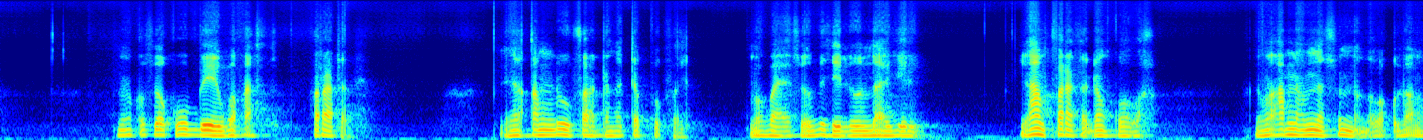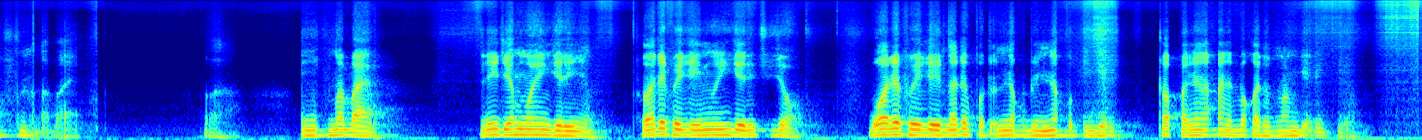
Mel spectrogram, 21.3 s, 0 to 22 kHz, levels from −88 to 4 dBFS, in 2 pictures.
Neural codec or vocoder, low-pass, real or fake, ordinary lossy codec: autoencoder, 48 kHz, 32 numbers a frame, DAC-VAE, trained on Japanese speech; none; fake; none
